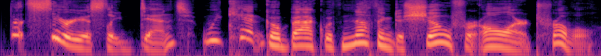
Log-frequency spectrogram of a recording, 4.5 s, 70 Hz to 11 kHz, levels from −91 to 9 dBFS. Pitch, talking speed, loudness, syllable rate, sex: 190 Hz, 200 wpm, -18 LUFS, 4.4 syllables/s, female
